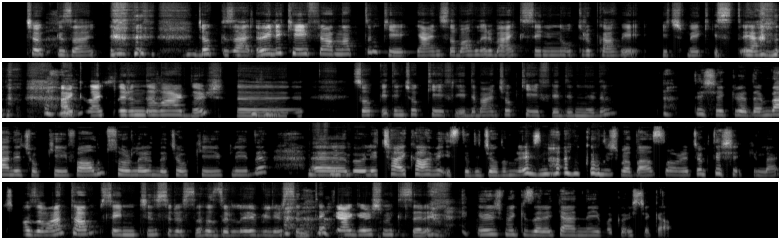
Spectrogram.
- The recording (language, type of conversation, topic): Turkish, podcast, Sabah kahve ya da çay içme ritüelin nasıl olur ve senin için neden önemlidir?
- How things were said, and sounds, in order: chuckle; other background noise; chuckle; chuckle; chuckle; laughing while speaking: "resmen"; tapping; chuckle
